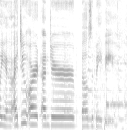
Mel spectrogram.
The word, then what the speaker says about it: Beelzebaby: Oh yeah, I do art under Belza Baby. So it's like Belzebub, but just baby.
